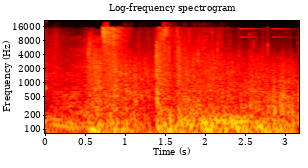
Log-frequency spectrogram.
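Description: A Bombarda spell explodes in a wizard video game, a loud booming blast that rumbles continuously, with a sharp fresh burst partway through.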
